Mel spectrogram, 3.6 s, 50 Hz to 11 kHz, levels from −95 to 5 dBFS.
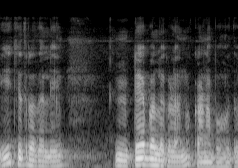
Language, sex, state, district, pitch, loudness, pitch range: Kannada, male, Karnataka, Bangalore, 100 Hz, -16 LUFS, 95-125 Hz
